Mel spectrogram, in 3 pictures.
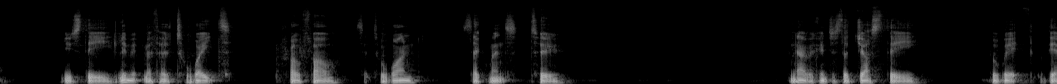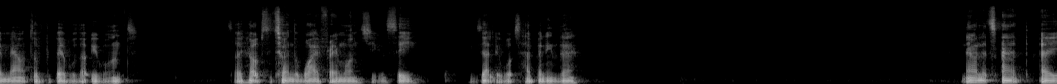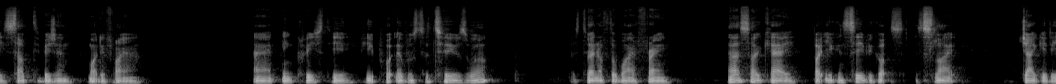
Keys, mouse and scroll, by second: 6.4 middle click, 7.2-7.8 scroll up 4, 7.8-9.6 shift+middle drag, 9.6 q, 11.5-14.3 drag, 17.5 middle click, 17.9 Tab, 20.2 click, 20.5-21.0 scroll down 5, 21.0 scroll up 1, 21.0-22.1 middle drag, 22.1-24.4 scroll up 1, 24.4-27.7 drag, 27.7 q, 28.1-30.9 middle drag, 30.9-31.4 scroll down 3, 31.4-31.7 shift+middle drag.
